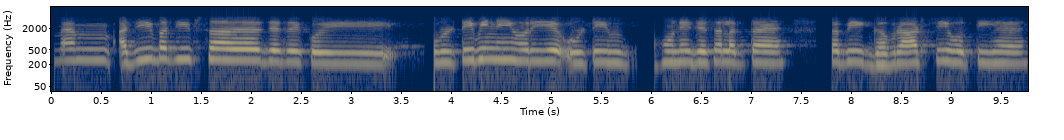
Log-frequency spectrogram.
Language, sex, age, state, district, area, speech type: Hindi, female, 30-45, Rajasthan, Jaipur, urban, conversation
